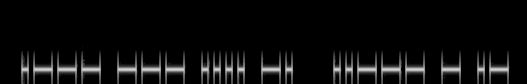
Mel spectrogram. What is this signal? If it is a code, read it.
Morse code, heard as a keyed tone, about 20 wpm, 700 Hz. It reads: JOHN 2TA
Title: CWT Exchange 20wpm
